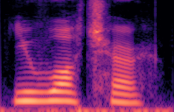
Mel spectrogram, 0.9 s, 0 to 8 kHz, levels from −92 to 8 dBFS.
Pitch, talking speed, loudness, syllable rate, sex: 190 Hz, 205 wpm, -15 LUFS, 4.4 syllables/s, female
